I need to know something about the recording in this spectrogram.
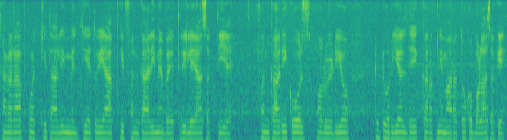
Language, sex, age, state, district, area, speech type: Urdu, male, 60+, Maharashtra, Nashik, rural, spontaneous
